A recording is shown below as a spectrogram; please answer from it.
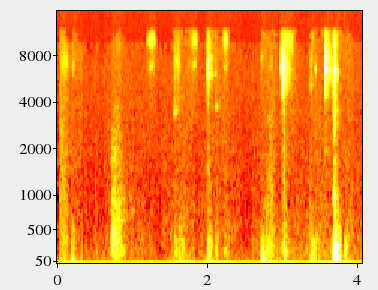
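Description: Near silence, then a handful of faint short clicks in the second half: keys being typed on a computer keyboard.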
